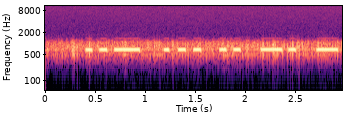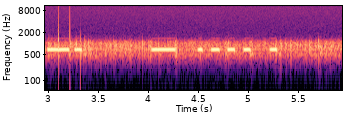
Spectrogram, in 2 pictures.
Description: Morse code, heard as a keyed tone, about 17 wpm, 700 Hz. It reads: USING THE
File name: storage / message Grimeton SAQ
